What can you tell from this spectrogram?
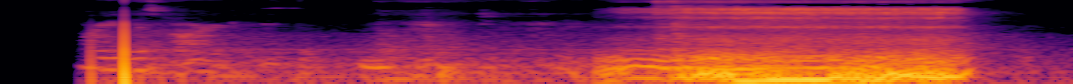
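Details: Snoring: a loud, low, rattling snore on one long breath after some quieter breathing.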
